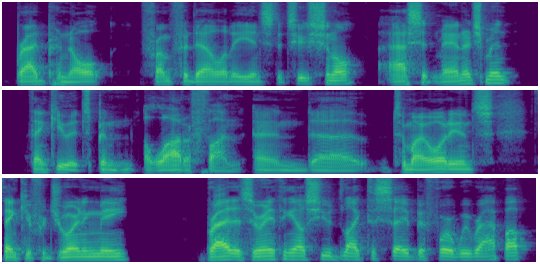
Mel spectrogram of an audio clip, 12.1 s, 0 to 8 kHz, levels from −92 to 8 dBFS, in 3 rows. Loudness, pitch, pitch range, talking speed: -22 LUFS, 100 Hz, 85-110 Hz, 190 wpm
